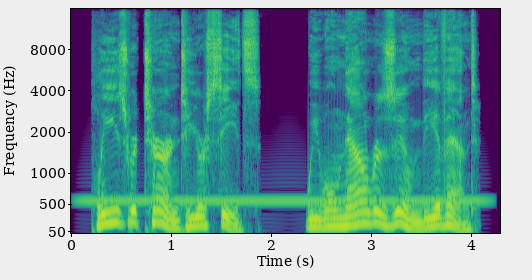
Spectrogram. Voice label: EN M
